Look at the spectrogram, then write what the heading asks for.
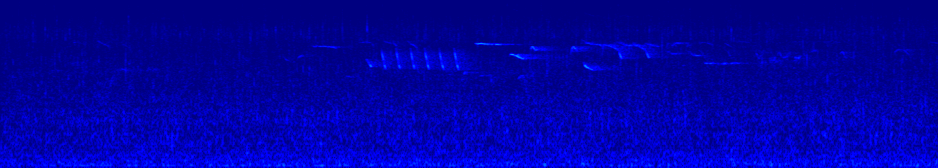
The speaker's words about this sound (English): Why not take a few steps out onto the bridge and take a look downstream at the River Aire as it flows towards Saltaire?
